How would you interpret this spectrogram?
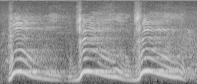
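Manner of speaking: high woo, each falling steeply; three high whoops sliding down; swooping woo sounds. Acted. Imitated noise in beach story. (des « wouh » aigus qui redescendent)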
